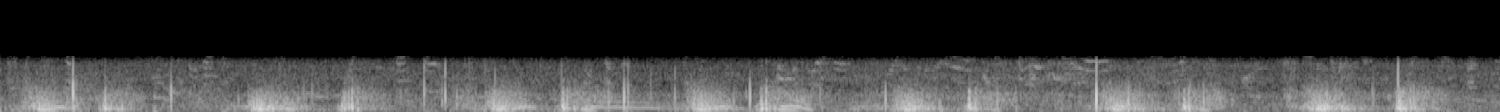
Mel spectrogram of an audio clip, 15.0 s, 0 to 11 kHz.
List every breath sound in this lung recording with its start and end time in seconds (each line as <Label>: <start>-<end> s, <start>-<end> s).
Inhalation: 0.00-0.89 s, 2.37-3.28 s, 4.78-5.56 s, 6.77-7.47 s, 8.80-9.57 s, 10.92-11.78 s, 12.83-13.92 s
Exhalation: 0.94-1.75 s, 3.33-4.24 s, 5.57-6.65 s, 7.54-8.24 s, 9.62-10.40 s, 11.80-12.56 s, 13.94-14.89 s
Wheeze: 5.83-6.65 s, 7.54-8.24 s
Crackles: 0.00-0.89 s, 0.94-1.75 s, 2.37-3.28 s, 3.33-4.24 s, 4.78-5.56 s, 5.57-6.65 s, 6.77-7.47 s, 7.54-8.24 s, 8.80-9.57 s, 9.62-10.40 s, 10.92-11.78 s, 11.80-12.56 s, 12.83-13.92 s, 13.94-14.89 s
